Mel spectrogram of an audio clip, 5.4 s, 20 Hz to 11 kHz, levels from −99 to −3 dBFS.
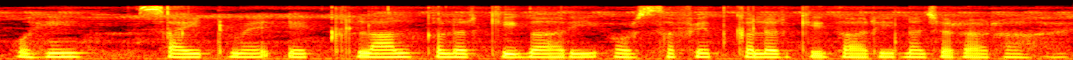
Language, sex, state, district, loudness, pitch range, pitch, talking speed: Hindi, female, Arunachal Pradesh, Lower Dibang Valley, -19 LUFS, 190-195 Hz, 190 Hz, 190 wpm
